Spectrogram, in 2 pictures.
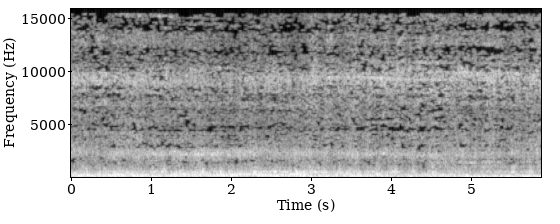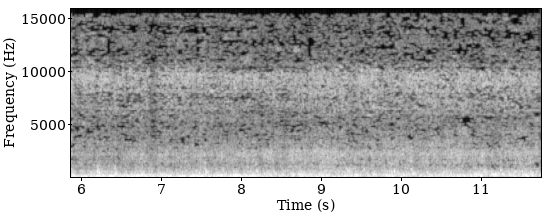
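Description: Freight train wagons (boxcars and container flatcars) rolling past at close range: a loud, steady noise of steel wheels running on the rails.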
